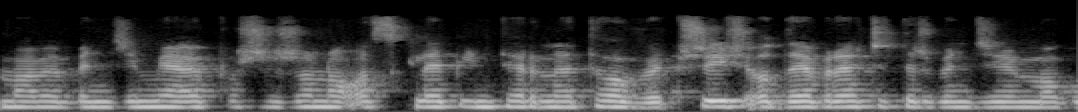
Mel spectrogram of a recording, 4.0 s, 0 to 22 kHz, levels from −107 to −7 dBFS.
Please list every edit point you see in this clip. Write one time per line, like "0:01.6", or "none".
0:02.5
